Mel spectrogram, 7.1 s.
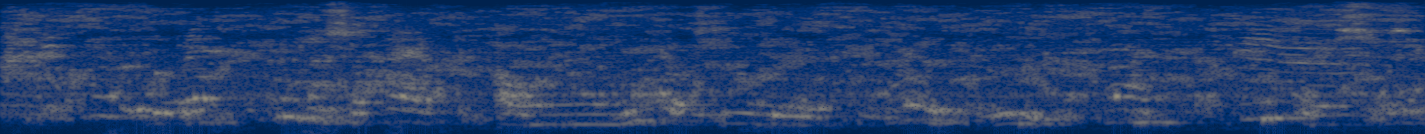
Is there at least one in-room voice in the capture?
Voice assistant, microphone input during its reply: No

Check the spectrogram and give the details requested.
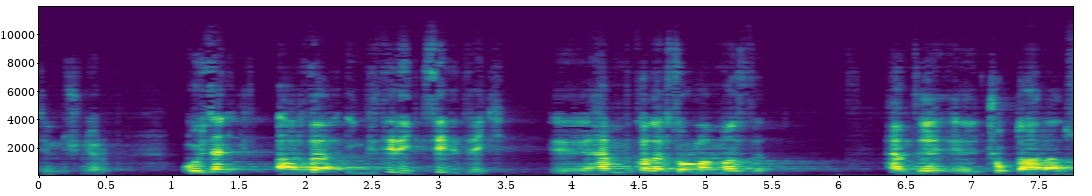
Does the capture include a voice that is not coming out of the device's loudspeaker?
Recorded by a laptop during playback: No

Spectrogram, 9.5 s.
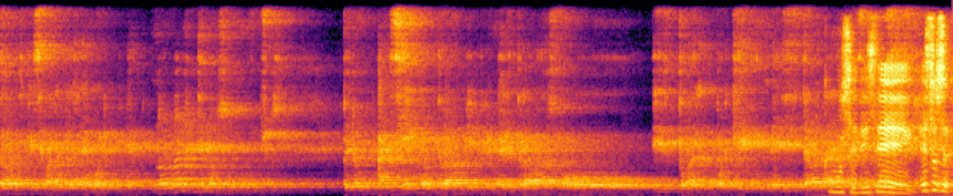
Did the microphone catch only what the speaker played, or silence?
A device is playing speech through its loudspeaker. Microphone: No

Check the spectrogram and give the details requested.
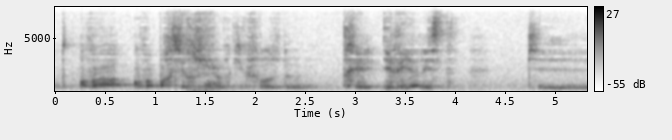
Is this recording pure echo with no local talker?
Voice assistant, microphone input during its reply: No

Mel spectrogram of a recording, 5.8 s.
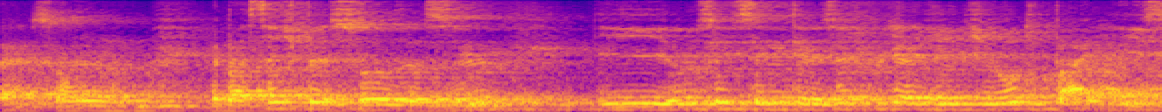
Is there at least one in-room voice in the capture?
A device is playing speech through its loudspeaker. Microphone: No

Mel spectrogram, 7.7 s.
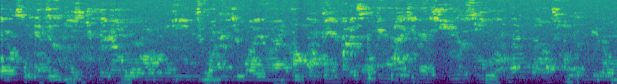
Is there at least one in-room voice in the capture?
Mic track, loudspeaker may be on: No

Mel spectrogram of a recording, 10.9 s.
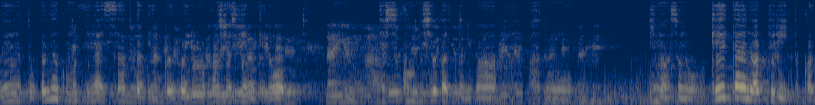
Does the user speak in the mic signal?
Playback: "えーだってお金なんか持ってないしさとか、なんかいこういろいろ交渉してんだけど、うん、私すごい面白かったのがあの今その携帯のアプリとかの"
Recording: Yes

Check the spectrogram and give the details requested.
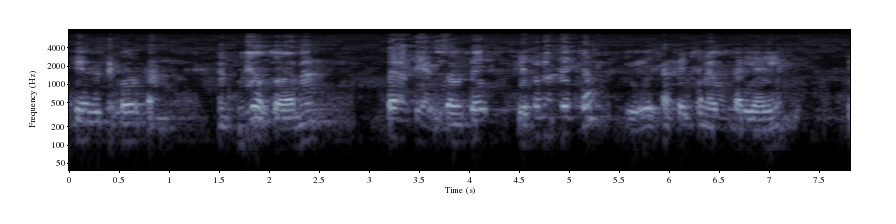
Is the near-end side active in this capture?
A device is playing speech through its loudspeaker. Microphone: No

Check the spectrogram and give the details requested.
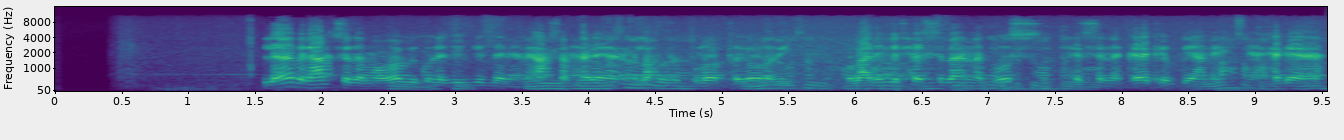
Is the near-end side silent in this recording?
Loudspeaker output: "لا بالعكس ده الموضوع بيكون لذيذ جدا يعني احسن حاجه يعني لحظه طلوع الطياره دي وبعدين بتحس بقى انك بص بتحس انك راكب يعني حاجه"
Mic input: No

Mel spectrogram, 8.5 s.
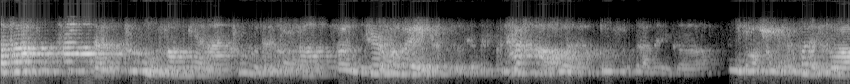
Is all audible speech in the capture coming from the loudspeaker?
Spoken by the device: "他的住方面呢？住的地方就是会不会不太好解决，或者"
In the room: No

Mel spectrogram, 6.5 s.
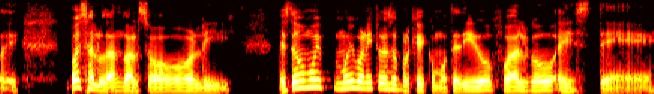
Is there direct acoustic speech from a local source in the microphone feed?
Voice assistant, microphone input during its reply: Yes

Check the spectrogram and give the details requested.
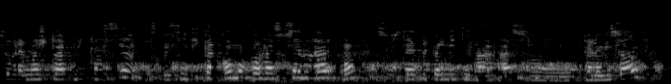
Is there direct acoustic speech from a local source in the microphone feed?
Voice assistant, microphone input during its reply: No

